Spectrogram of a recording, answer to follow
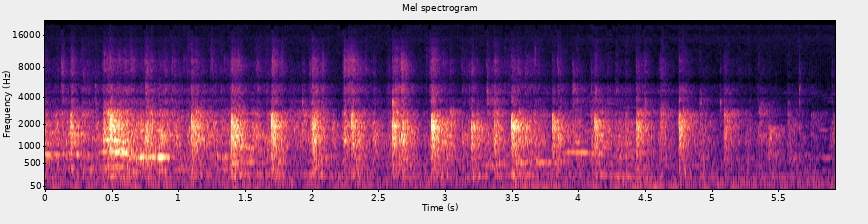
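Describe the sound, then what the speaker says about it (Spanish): A church congregation claps during a Christian sermon, a steady run of rhythmic hand claps at moderate distance, with faint voices underneath. "Denle un aplauso al Señor."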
